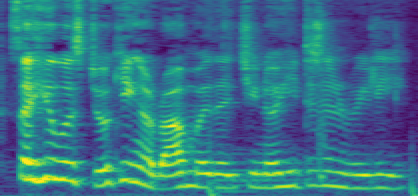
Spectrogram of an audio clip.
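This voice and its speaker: A young woman telling a dramatic, animated storytime to her vlog audience. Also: medium pitch, quick pace, soft background music. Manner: animated, dramatic, acts out quotes. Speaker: vlogger. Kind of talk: casual storytime.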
